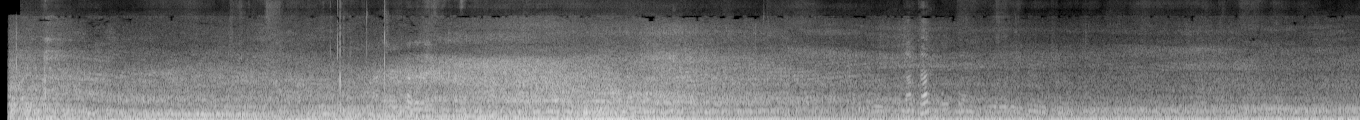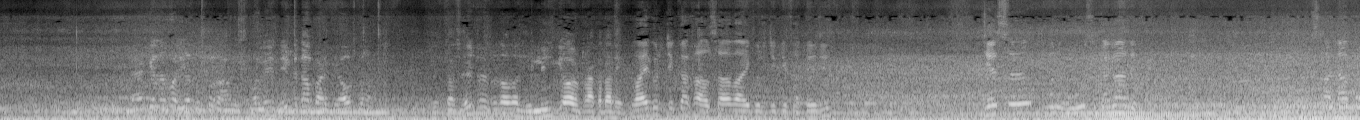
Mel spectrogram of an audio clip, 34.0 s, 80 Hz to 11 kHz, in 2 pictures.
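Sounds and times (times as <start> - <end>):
highway traffic rumble: 0.1 - 34.0.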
